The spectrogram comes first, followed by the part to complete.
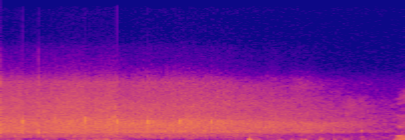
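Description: Audience applauding, steady at first and dying away near the end.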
